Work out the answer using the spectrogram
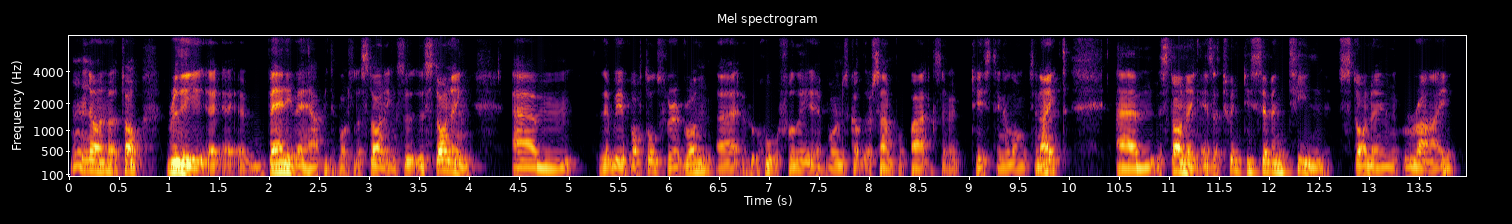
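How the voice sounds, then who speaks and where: Deep voiced guy hosting a whisky tasting, lots of ums, chatty and self-deprecating. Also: brisk. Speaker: host of a live whisky tasting. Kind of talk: casual hosting chat.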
